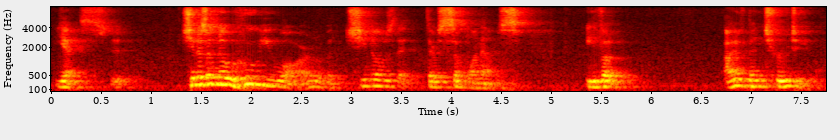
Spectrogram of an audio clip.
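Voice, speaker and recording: An actor playing a nervous, hesitant married man having an affair, in a halting old-time radio drama style. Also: a little high, expressive, mellow. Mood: earnest. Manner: stammering, halting. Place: theater stage, live performance. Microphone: stage stand mics, distant camera. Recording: echoey stage from far off, faint noise.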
